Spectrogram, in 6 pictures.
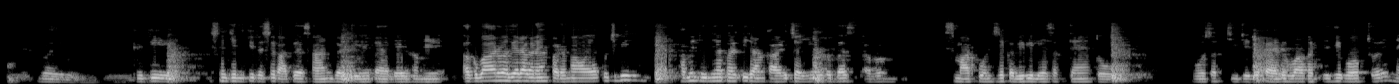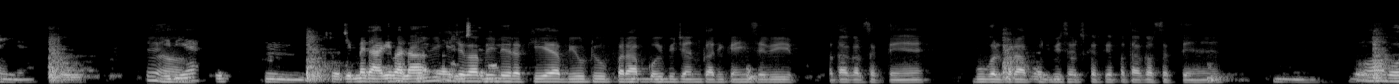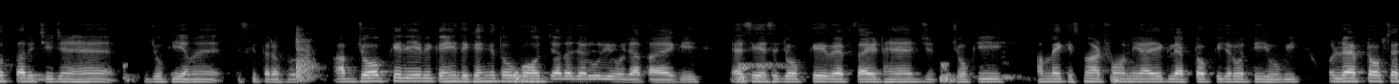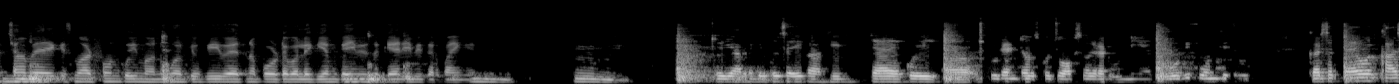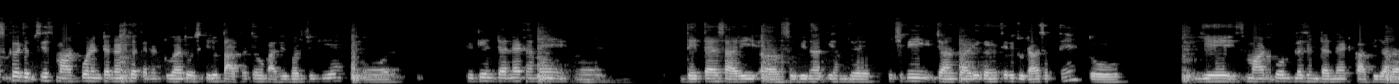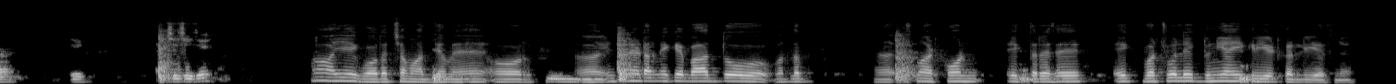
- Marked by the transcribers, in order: static; other background noise; tapping; in English: "स्मार्टफ़ोन"; in English: "सर्च"; in English: "जॉब"; in English: "जॉब"; in English: "स्मार्टफ़ोन"; in English: "स्मार्टफ़ोन"; in English: "पोर्टेबल"; in English: "कैरी"; in English: "स्टूडेंट"; in English: "जॉब्स"; in English: "थ्रू"; in English: "स्मार्टफ़ोन"; in English: "कनेक्ट"; in English: "स्मार्टफ़ोन प्लस"; in English: "स्मार्टफ़ोन"; in English: "वर्चुअल"; in English: "क्रिएट"
- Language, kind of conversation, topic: Hindi, unstructured, स्मार्टफोन ने आपकी दिनचर्या को कैसे बदला है?
- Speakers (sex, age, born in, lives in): male, 20-24, India, India; male, 35-39, India, India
